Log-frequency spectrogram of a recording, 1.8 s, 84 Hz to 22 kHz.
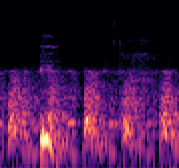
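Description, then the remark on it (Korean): A fast, rhythmic whooshing pulse of a fetal heartbeat on an ultrasound monitor at a hospital, from a fetus under 10 cm long, steady beats repeating several times per second over a muffled, staticky background, with no voices. “아, 심장 소리 처음 듣나?”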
